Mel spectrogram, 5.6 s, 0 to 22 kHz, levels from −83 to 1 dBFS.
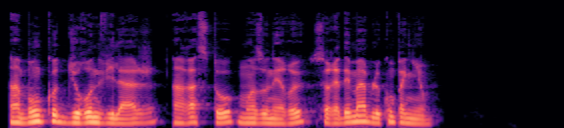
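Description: No technical faults can be heard anywhere in this speech recording. There is no event in it that needs a time or an explanation.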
